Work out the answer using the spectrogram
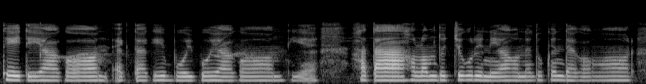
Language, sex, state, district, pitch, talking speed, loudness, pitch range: Chakma, female, Tripura, Dhalai, 190 Hz, 140 wpm, -21 LUFS, 185-195 Hz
